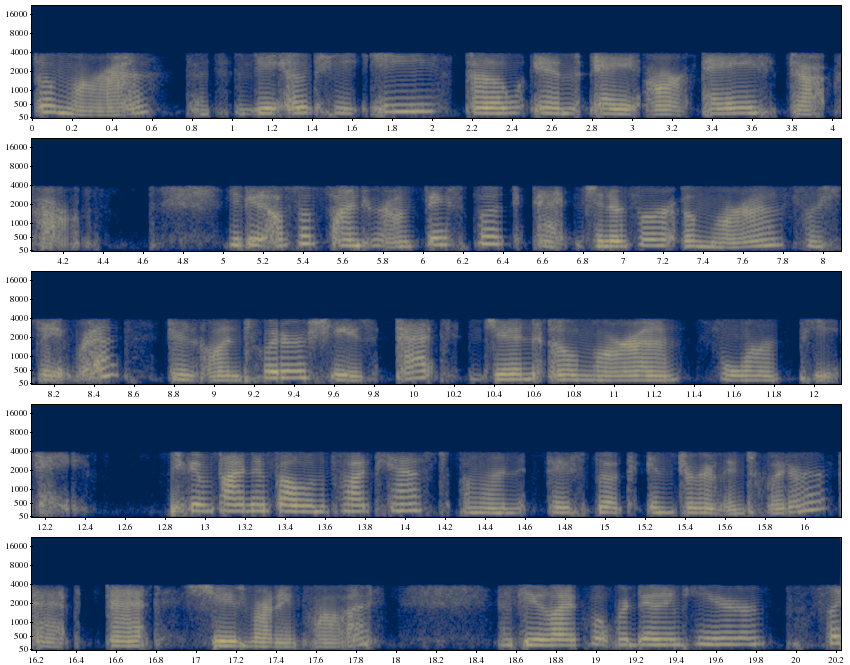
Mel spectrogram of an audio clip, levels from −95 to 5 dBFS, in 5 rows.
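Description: From start to finish the speech has been squeezed through the Speex codec at its lowest quality setting, which fits a bitrate near 2 kbps. The excitation gets almost no bits, so the sound is hoarse, buzzy and near-robotic, with nothing above 3.8 kHz.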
